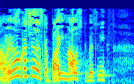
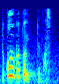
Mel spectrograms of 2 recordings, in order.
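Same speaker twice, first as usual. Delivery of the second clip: ordinary talk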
